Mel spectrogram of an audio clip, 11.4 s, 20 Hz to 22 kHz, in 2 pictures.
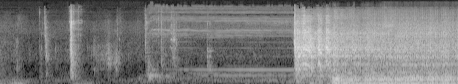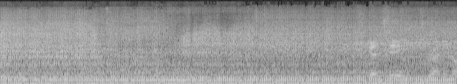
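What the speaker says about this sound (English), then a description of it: "let me show you guys a startup with the, should be a cold start, with the UA4C ECU" A sportbike fitted with a standalone UA4C ECU is cold started: a few clicks and cranking, then the engine catches around four seconds in and settles into a loud, steady, close idle.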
